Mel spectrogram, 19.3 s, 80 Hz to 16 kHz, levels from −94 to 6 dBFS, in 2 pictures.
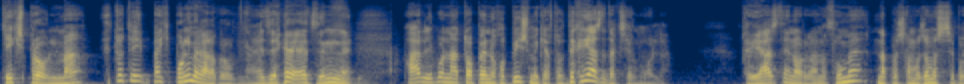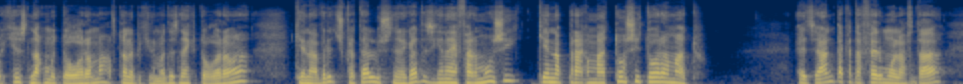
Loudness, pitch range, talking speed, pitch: -19 LUFS, 125-185 Hz, 200 wpm, 155 Hz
